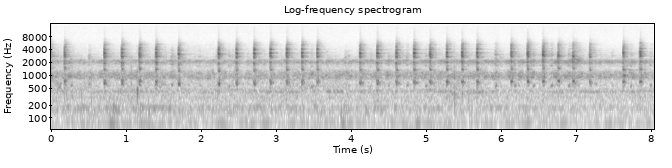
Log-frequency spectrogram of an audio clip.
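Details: Black-crowned night heron colony at night, chicks and adults calling close by: bursts of fast, dry ticking notes in quick runs, separated by brief pauses.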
